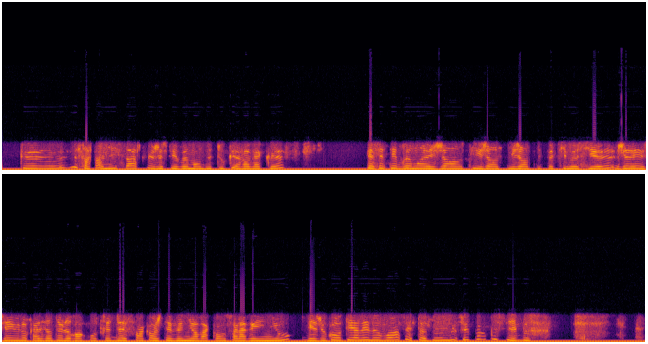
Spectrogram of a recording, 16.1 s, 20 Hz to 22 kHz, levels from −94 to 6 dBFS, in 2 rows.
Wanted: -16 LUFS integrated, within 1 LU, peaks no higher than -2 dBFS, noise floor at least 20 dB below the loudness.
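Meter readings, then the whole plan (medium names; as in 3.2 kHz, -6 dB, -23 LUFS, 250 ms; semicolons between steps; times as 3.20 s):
hum 50 Hz; highest harmonic 250 Hz; hum level -21 dBFS; loudness -19.0 LUFS; peak level -3.0 dBFS; loudness target -16.0 LUFS
-> de-hum 50 Hz, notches 5; trim +3 dB; peak limiter -2 dBFS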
